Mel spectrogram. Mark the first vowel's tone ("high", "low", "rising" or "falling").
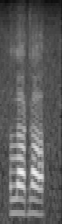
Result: low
